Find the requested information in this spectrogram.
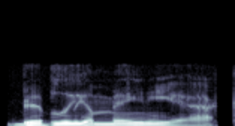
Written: bibliomaniac

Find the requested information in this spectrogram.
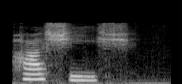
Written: hasheesh

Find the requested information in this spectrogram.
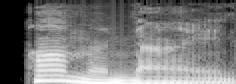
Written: hominine

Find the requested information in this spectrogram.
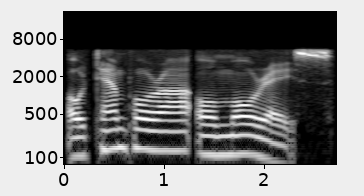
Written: o tempora! o mores!

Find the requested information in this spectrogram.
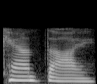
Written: canthi

